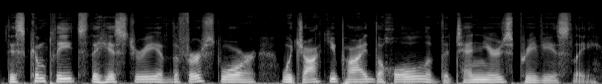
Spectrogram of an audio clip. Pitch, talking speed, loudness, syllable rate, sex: 110 Hz, 170 wpm, -17 LUFS, 4.6 syllables/s, male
